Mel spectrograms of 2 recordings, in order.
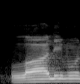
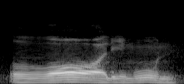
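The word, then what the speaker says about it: ظالمون: ളാലിമൂൻ എന്ന് പറയുമ്പോൾ ളാഇന് തഫ്ഖീമാണ്, ഇസ്തിഅലാഇൻ്റെ ഹർഫാണ്. ള ഉച്ചരിക്കുമ്പോൾ ലാ എന്ന് പറയരുത്, ളാലിമൂൻ എന്ന് പറയരുത്, മറിച്ച് ളാലിമൂൻ. ദാല് നമ്മൾ പറയാറുണ്ട്, ദാലിക്കൽ കിതാബ് എന്നൊക്കെ പറയുമ്പോൾ ദാല്, ആ ദാലിൻ്റെ അതേ മഖ്റജിൽ നിന്ന് തന്നെ ഉച്ചരിക്കുന്ന ഒരക്ഷരമാണ് ളാ.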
